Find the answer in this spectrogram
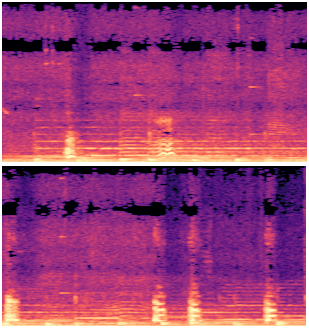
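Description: A dog barking and yipping in about six short calls over background music, one of them a wavering yelp.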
